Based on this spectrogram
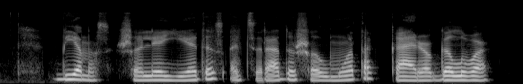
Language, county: Lithuanian, Vilnius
